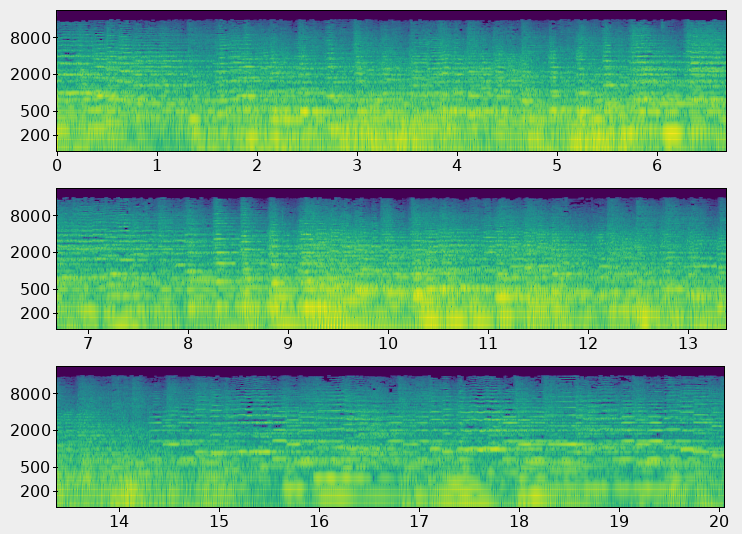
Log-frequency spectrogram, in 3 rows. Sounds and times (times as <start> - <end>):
Violin, fiddle: 0.0 - 20.0.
